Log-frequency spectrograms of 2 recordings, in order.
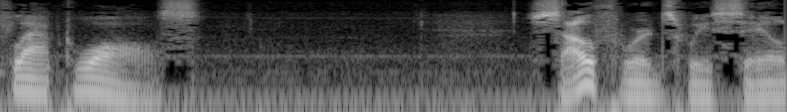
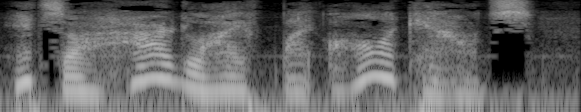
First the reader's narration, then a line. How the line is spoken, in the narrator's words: murmured the rat, sunk in deep thought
